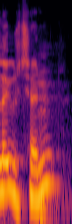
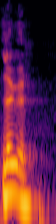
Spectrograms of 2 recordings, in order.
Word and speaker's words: Luton: And so, anyone, if you don't understand Luton, Luton, see I pronounced my T there. We don't pronounce our Ts. I've done that for you. How do you say it? Lugan.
